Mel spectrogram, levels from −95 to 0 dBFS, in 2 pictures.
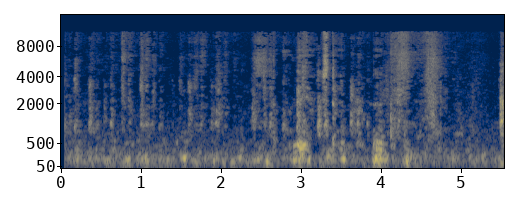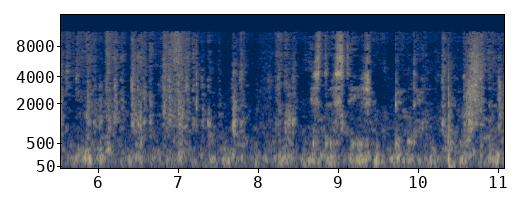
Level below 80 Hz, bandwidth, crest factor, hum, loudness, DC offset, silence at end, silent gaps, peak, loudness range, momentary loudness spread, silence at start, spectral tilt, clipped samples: -56 dBFS; 11.5 kHz; 22 dB; none; -35 LUFS; under 0.1%; 0 s; none; -14 dBFS; 5 LU; 15 LU; 0.05 s; -4 dB/octave; under 0.1%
